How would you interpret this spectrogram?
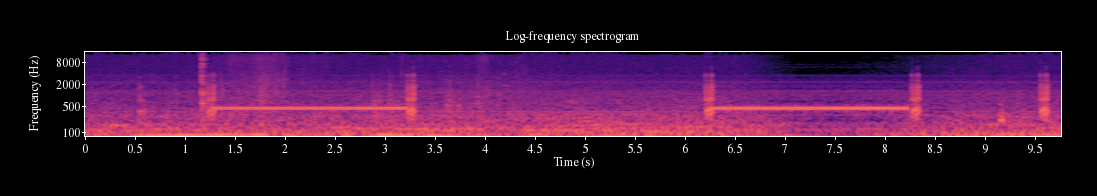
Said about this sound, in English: Later, at her apartment, Laura makes a phone call.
